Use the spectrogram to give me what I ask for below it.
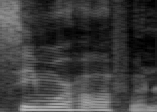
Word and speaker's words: Seymour Hoffman: And then, I want to make sure it's Seymour Hoffman, right? – Yes.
